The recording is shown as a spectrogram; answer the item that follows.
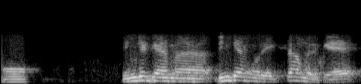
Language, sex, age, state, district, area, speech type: Tamil, male, 30-45, Tamil Nadu, Cuddalore, rural, conversation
